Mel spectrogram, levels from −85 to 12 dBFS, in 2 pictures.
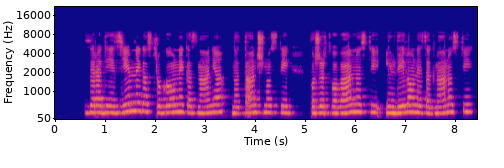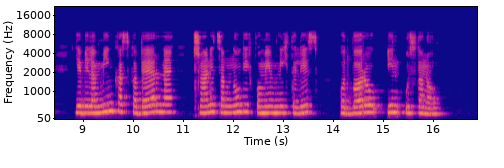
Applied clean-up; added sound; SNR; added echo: none; none; none; none.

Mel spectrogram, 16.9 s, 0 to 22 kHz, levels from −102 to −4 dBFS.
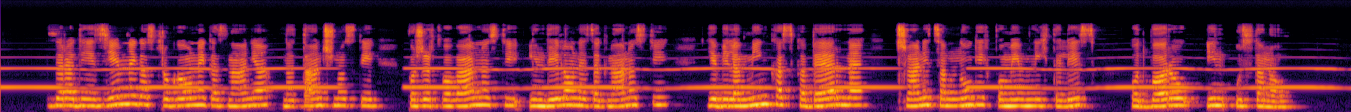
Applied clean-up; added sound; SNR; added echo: none; Wind instrument, woodwind instrument; 12 dB; none.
